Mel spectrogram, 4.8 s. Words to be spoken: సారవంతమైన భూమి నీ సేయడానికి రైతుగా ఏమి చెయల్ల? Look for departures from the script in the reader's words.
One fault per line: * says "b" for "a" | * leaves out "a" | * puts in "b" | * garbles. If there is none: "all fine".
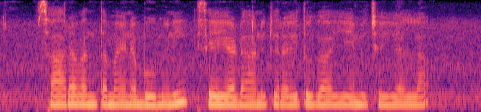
all fine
